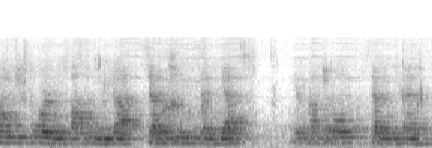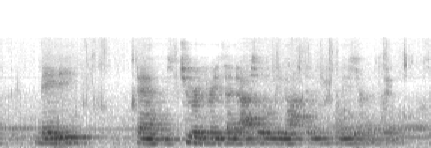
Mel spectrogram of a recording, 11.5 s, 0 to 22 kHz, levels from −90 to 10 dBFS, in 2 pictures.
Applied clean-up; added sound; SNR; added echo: neural separator model SepFormer DNS4.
